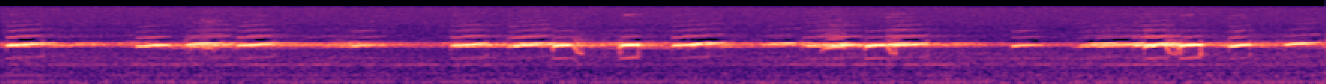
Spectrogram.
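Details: At a frog pond on an early spring night, spring peepers form a shrill, massed chorus; individual high peeps with short downward slurs rise out of the constant ringing wall of sound.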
